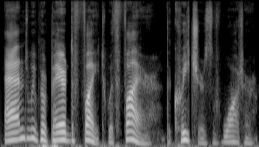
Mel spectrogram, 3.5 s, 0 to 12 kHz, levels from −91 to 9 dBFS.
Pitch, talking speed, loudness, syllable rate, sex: 140 Hz, 190 wpm, -19 LUFS, 4.9 syllables/s, male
